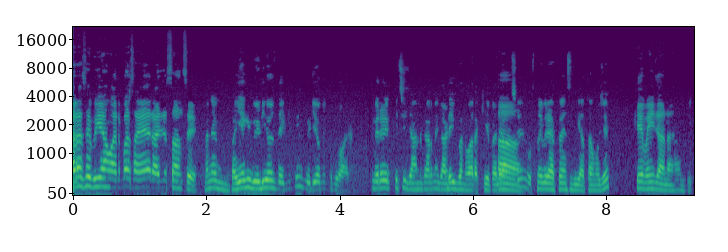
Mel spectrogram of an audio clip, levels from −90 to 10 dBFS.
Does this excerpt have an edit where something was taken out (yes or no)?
yes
